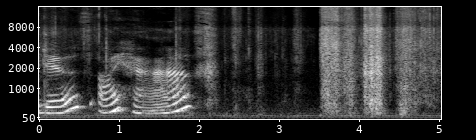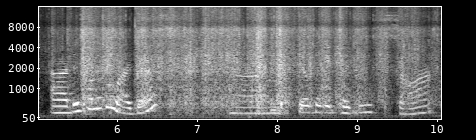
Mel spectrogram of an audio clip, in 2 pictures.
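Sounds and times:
plastic mailer crinkling: 2.2s - 10.0s.

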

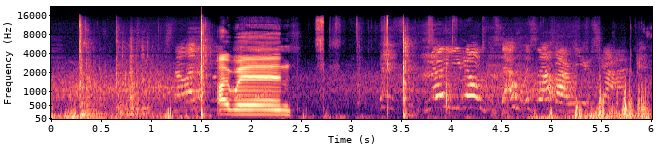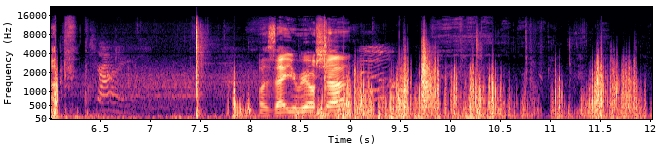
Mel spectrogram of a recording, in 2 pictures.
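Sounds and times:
basketball bouncing on concrete: 0.2s - 1.8s, 3.0s - 4.1s, 7.4s - 7.8s.

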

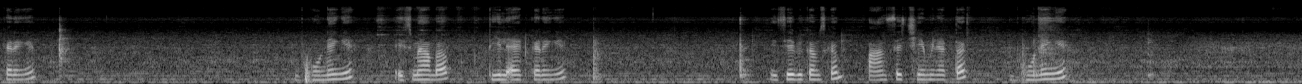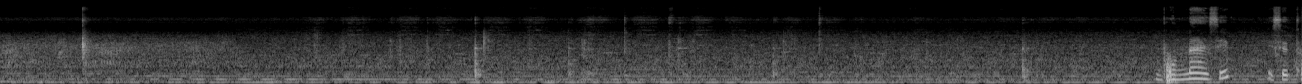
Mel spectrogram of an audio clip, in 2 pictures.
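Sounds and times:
low steady hum: 0.0s - 26.0s
spatula scraping seeds in pan: 16.1s - 22.3s.

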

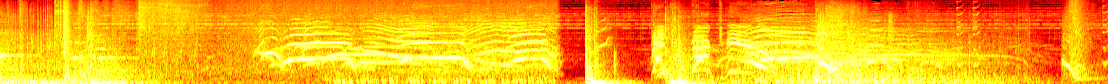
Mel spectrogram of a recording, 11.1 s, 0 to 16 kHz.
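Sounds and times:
cartoon voices whooping and cheering: 2.5s - 5.6s, 6.6s - 10.2s
startled yells: 6.5s - 9.5s.

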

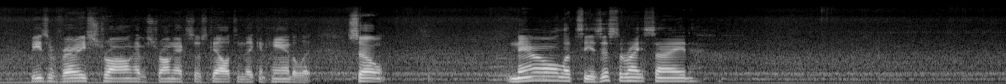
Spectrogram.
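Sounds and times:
honeybees humming: 0.0s - 10.0s.

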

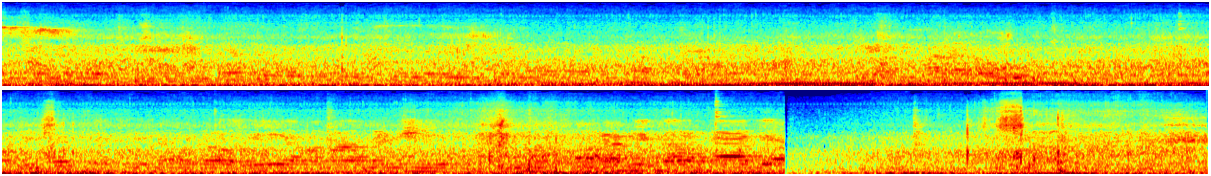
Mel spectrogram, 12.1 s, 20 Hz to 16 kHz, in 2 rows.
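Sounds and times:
faint voices talking: 0.0s - 10.0s.

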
